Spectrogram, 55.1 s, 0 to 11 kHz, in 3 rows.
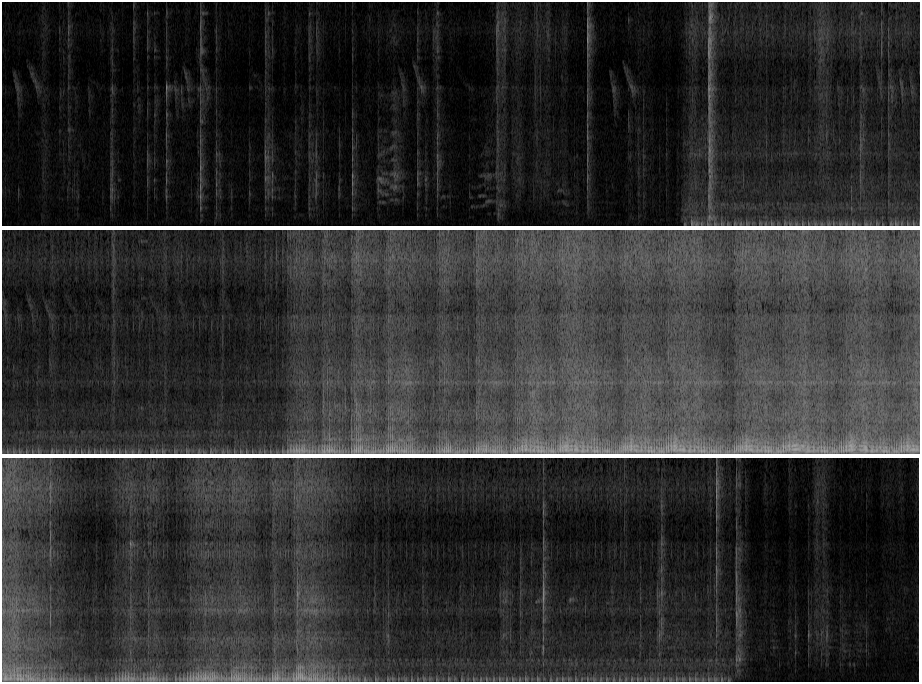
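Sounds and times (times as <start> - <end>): chainsaw engine idling and revving: 13.6 - 51.4.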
